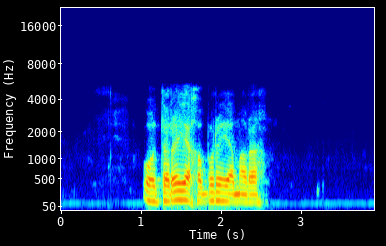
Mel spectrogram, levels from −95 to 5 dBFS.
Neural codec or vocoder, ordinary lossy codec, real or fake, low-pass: codec, 16 kHz, 4 kbps, X-Codec, WavLM features, trained on Multilingual LibriSpeech; Opus, 64 kbps; fake; 5.4 kHz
